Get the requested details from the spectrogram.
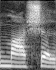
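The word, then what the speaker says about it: martial: ये मार्शल है, टी के बाद में IAL है, टी को श पढ़ा जा रहा है, मार्शल।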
